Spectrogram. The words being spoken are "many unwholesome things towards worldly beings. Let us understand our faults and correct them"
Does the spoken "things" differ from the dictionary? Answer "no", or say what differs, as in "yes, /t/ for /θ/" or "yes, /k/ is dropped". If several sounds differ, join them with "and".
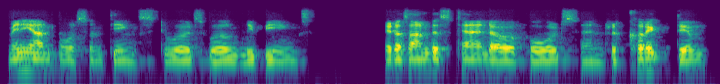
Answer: yes, /t/ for /θ/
